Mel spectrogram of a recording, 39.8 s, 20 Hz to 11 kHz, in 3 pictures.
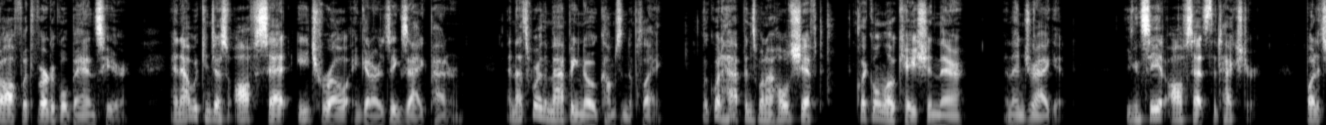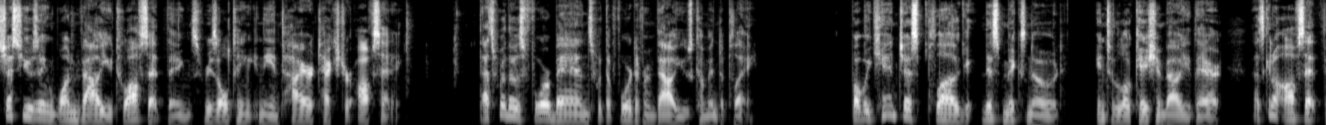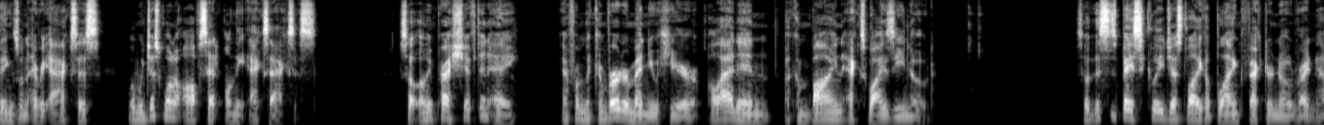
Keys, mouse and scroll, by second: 8.3 shift+click, 21.2-21.5 scroll down 1, 21.9 middle click, 22.1 scroll down 1, 22.4 middle click, 29.7 ctrl+right click, 29.7 scroll up 1, 35.1 click, 37.2 scroll up 1.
